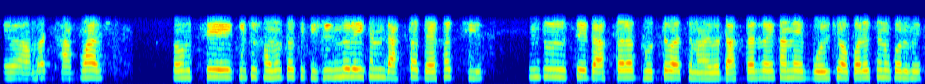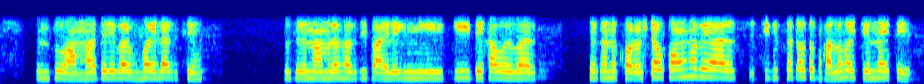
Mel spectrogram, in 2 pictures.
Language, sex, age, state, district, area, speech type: Bengali, female, 18-30, West Bengal, Purba Medinipur, rural, conversation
